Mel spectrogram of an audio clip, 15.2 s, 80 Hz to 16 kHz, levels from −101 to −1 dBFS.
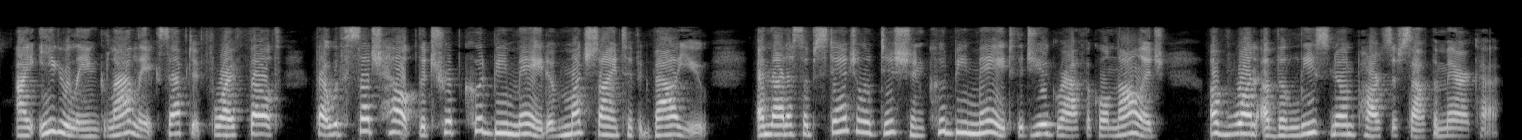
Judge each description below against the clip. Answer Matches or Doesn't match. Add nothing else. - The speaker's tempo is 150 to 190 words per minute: Matches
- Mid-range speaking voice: Doesn't match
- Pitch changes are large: Doesn't match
